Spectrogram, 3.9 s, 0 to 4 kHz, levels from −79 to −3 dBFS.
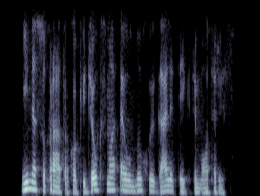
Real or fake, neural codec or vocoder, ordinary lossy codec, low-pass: fake; vocoder, 22.05 kHz, 80 mel bands, WaveNeXt; Opus, 16 kbps; 3.6 kHz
